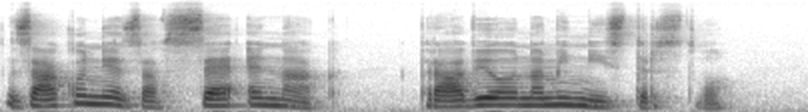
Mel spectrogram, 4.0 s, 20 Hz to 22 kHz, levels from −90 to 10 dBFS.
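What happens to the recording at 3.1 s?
Nothing goes wrong at 3.1 s: the speech plays through that moment intact, with no dropout, click, distortion or other fault.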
